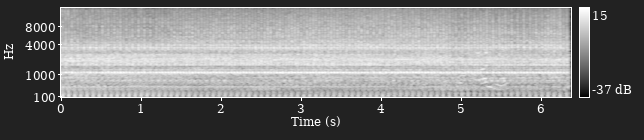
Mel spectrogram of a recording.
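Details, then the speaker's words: Rol-Air air nailer compressor driven by a Honda GX120 petrol engine, before full service, one connector off: engine labouring with a steady heavy knock about three a second as pressure builds; owner suspects the compressor pump. "that must be the pump making that noise"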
